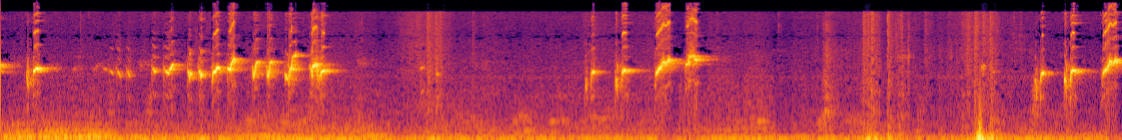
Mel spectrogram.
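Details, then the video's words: Black-crested bulbul singing, a recording meant to lure birds for trapping and to tutor captives: a lively burst of liquid chirps, a pause with faint clicks, then short rising whistled phrases returning near the end. "Suara Asli Kutilang Emas Pancingan Pikat Masteran"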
